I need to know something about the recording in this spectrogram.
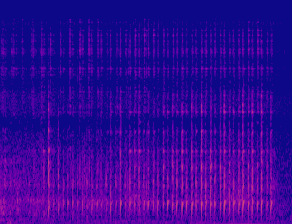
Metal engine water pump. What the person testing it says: that little knocking noise that you can hear as I shake it and the loose metal inside there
